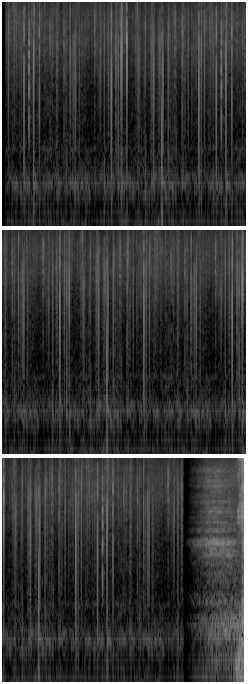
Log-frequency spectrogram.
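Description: Faint crackling static: a soft hiss full of irregular sharp clicks, several a second, over a low steady hum.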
